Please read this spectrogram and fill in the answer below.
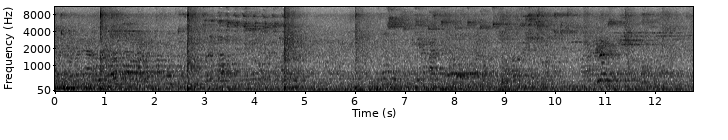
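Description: A volleyball being struck and hitting the hard court of a large gym hall: four sharp smacks over the first six seconds, the second the loudest. Players' voices call out around them.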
